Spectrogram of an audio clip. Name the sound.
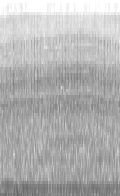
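small green tricycle engine sounding like a lawnmower, video game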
